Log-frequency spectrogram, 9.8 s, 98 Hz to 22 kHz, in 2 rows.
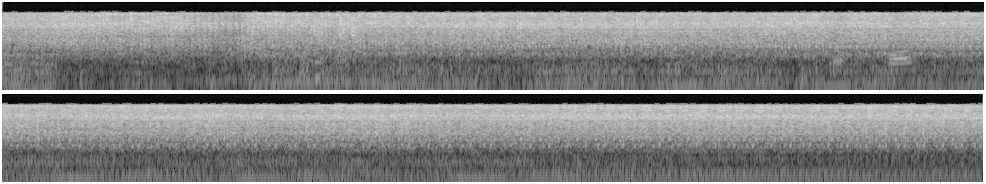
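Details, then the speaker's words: BMW E46 with M54 engine: harsh, loud idle with constant clattery top-end noise, like the loudest lifter tick, after the oil pump nut fell off during donuts, starving the engine of oil; extra oil didn't help. "so I brought it back here and I didn't run it much when it was running like that it just sounded like awful just like the loudest [ __ ] lifter taking the planet"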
